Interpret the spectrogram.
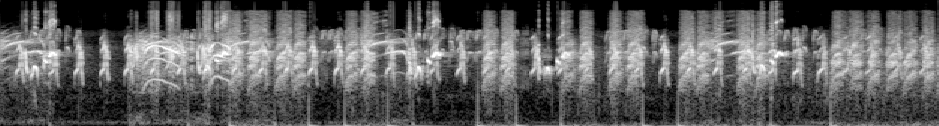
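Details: Calls for luring small birds, heard as a dense, busy jumble of high squeaky chirps and short squawks overlapping one another, with sharp clicks scattered throughout and a soft low hum beneath.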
